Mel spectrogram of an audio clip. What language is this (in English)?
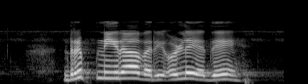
Kannada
